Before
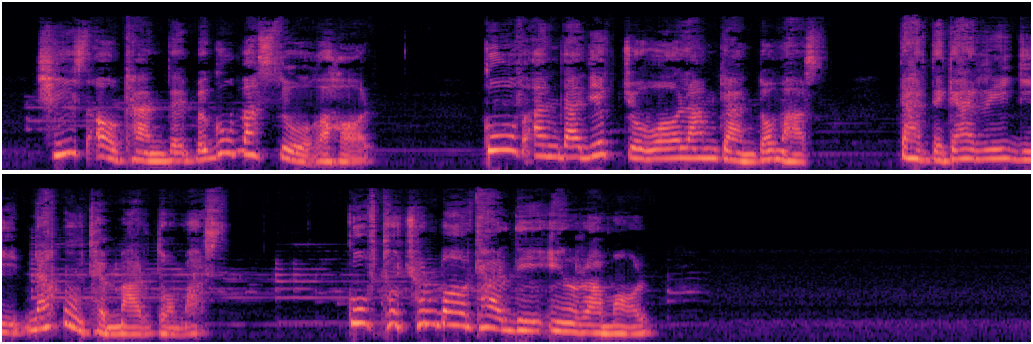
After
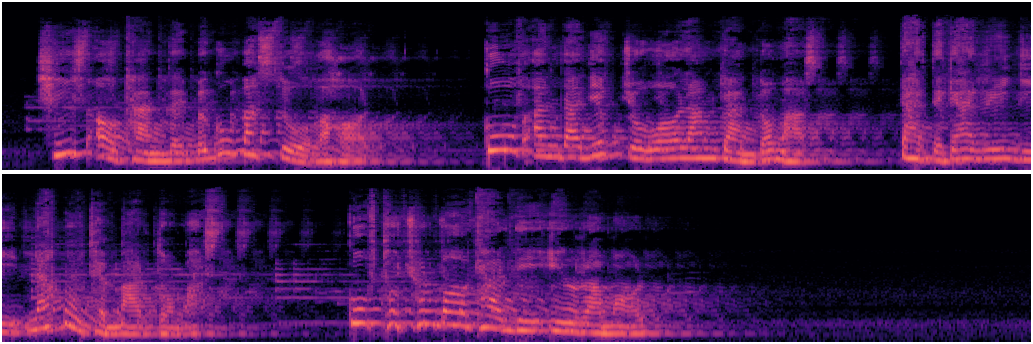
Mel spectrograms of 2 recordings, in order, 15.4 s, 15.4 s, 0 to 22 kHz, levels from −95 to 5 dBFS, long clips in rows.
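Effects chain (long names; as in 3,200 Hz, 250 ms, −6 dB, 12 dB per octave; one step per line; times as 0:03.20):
delay that swaps between a low-pass and a high-pass 119 ms, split 1,000 Hz, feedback 63%, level −11 dB
level −5.5 dB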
